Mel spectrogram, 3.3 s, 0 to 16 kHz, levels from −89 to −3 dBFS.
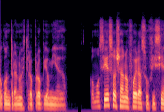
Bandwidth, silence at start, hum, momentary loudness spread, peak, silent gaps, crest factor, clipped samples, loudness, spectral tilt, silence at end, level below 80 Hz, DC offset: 9.2 kHz; 0 s; none; 15 LU; -2 dBFS; 1.55-1.59 s; 18 dB; under 0.1%; -19 LUFS; -5.5 dB/octave; 0 s; -44 dBFS; under 0.1%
